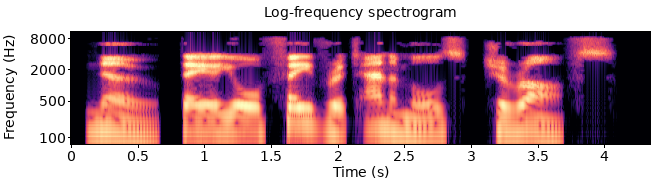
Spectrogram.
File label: low; assessment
